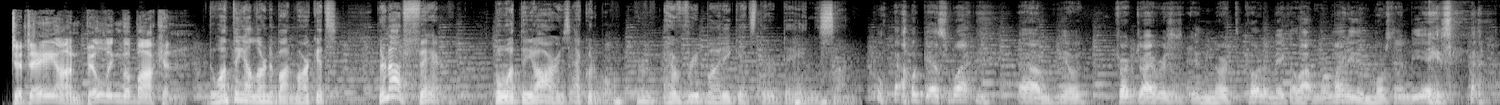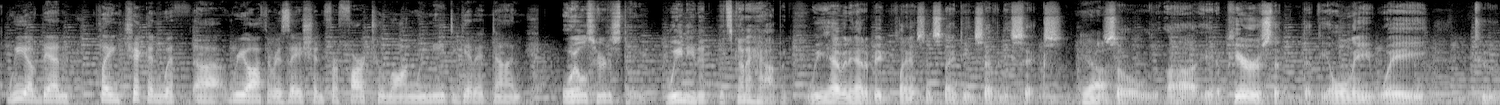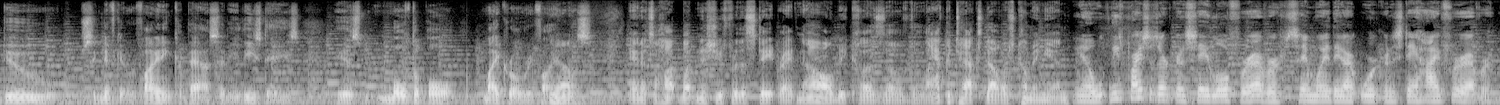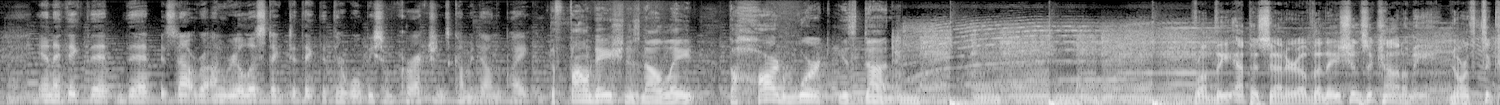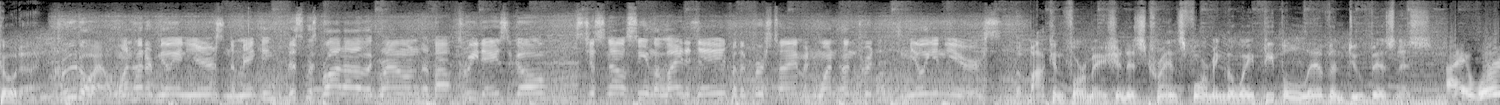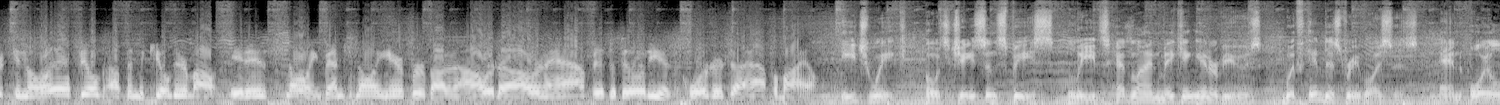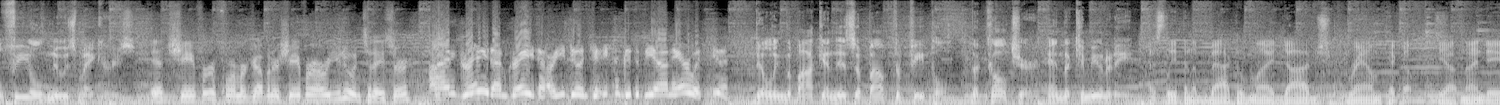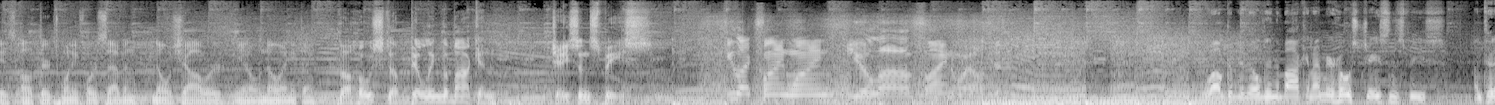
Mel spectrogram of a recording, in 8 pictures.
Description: Interviews: US Senator John Hoven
